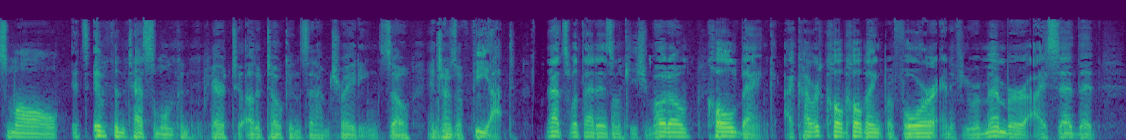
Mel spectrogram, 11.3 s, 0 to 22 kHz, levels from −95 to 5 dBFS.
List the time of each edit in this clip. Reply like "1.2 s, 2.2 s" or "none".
1.7 s, 5.3 s, 7.1 s, 8.4 s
